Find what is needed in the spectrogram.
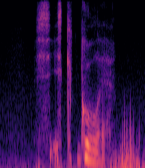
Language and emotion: Russian, angry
